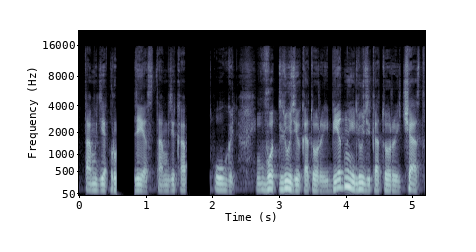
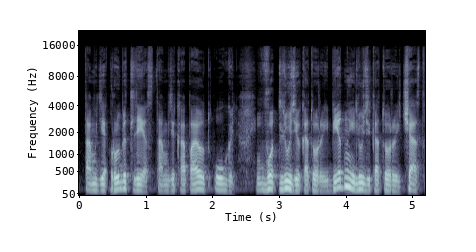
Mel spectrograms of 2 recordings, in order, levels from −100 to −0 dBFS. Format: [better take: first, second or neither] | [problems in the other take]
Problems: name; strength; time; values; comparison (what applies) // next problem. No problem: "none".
second | audio cutting out; at 0.5 s and at 1.5 s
